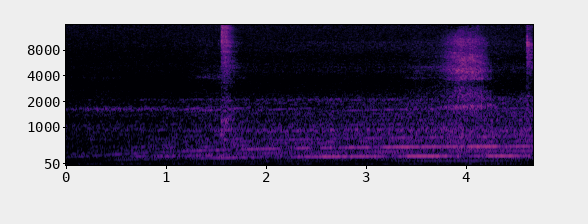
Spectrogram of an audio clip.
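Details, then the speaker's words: PDP-11/83 original hard drive at power-on: faint whine climbing in pitch as the drive spins up, then boot hangs with boot number stuck at 77; occasional fault, cause unknown, usually cleared by power-cycling. "I can hear that the hard drive spun up but we're not booting and you can see that the boot number is stuck at 77."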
